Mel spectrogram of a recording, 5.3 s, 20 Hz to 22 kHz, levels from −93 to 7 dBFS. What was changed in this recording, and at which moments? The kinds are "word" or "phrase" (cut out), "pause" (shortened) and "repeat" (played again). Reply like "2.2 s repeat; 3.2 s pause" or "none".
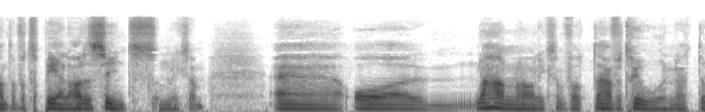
1.2 s word; 3.6 s word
